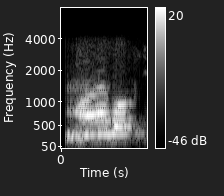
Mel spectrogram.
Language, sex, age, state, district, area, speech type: Odia, male, 18-30, Odisha, Bhadrak, rural, conversation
